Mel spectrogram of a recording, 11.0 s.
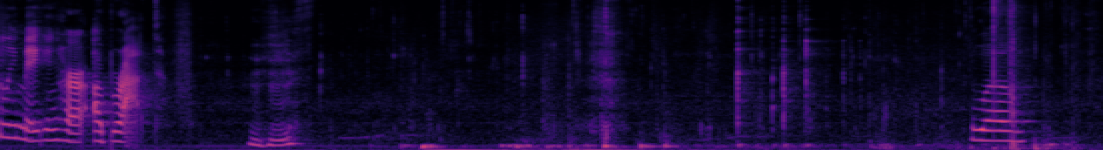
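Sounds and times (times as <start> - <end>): chewing noodles: 1.9 - 9.7.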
